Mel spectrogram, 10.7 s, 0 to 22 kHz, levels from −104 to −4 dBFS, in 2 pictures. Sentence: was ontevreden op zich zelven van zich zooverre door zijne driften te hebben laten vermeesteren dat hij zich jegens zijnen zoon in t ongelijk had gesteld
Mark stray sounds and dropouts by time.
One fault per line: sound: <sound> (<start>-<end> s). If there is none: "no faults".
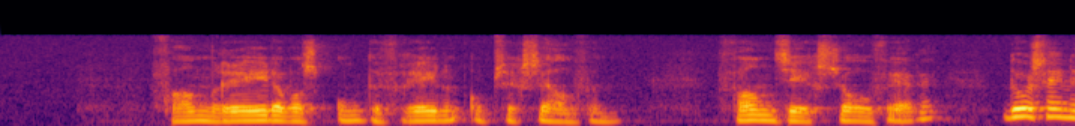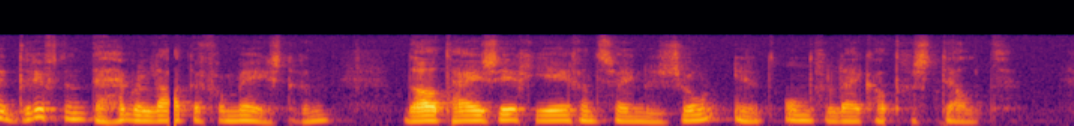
sound: dropout (6.2-6.2 s)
